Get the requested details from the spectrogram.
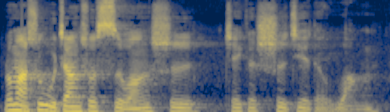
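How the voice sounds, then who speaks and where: A man giving an animated church lecture on scripture, often leaping up in pitch for emphasis. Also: a little slow. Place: church hall. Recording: reverberant church hall.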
